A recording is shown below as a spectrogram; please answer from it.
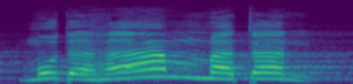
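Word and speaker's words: مُدْهَامَّتَانِ: katanya ada di sana mudhamatan kedua surga tersebut tanpak hijau tua I hijau tua cara membacanya mudaha mudaha Matan dipanjangkan baru didengungkan kemudian mata airnya Bagaimana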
